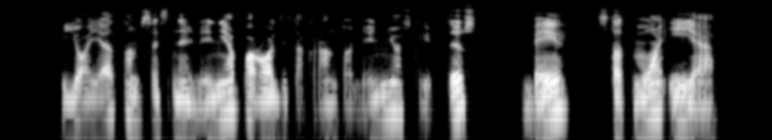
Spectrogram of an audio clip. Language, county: Lithuanian, Tauragė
